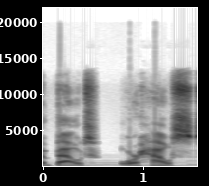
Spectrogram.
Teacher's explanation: The big one is Canadian raising. It affects vowels before voiceless consonants, so the oo sound in about or house.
